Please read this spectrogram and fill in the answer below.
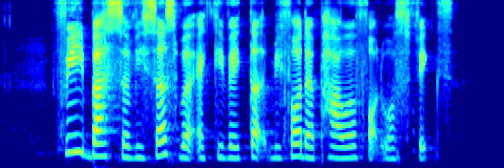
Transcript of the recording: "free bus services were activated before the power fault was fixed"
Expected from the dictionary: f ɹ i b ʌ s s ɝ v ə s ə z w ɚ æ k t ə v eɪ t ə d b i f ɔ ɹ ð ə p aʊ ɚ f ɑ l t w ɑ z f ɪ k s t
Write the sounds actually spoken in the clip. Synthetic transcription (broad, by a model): f ɹ i b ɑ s s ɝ v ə s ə s w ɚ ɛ k t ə v eɪ t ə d b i f ɔ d ə p aʊ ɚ f ɑ t w ɑ s f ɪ k s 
